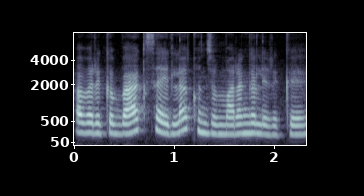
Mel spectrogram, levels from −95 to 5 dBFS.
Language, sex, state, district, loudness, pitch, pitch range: Tamil, female, Tamil Nadu, Nilgiris, -19 LUFS, 220 Hz, 200-230 Hz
